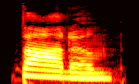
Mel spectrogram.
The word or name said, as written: bottom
